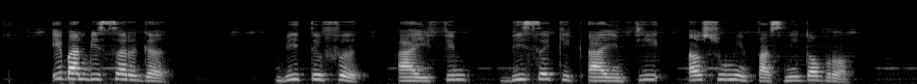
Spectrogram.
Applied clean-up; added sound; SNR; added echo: neural separator model SepFormer DNS4.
